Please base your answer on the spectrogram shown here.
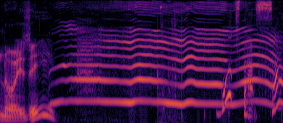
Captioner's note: baby wailing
